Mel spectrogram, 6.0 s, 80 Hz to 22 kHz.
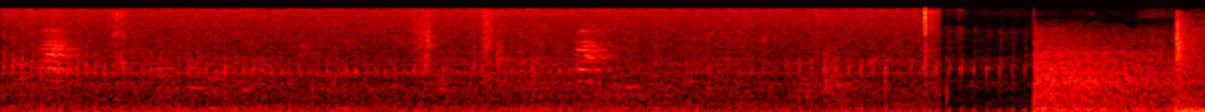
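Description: Outdoor ambient hiss with a few faint, short, high chirps. It cuts off about 4.7 s in, and just after 5 s, louder guitar-led background music begins.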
